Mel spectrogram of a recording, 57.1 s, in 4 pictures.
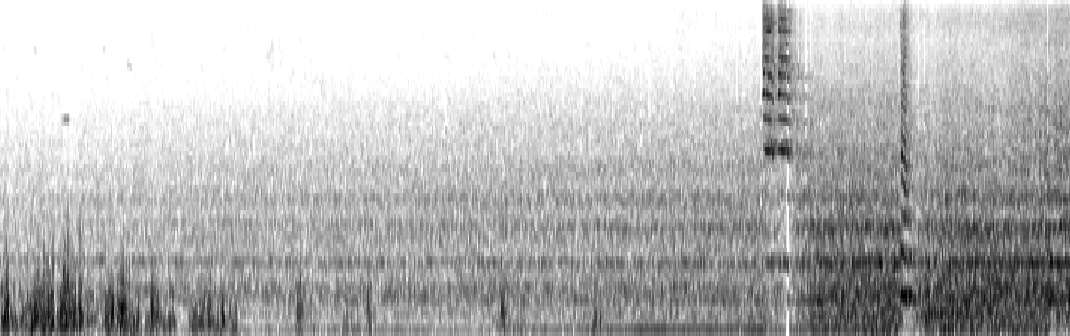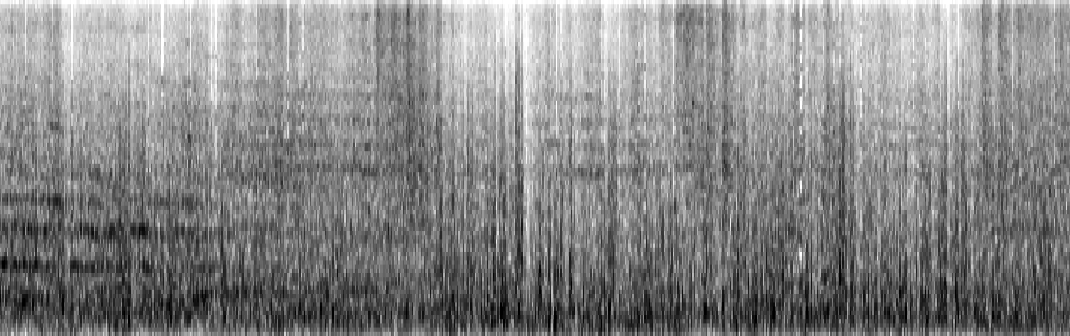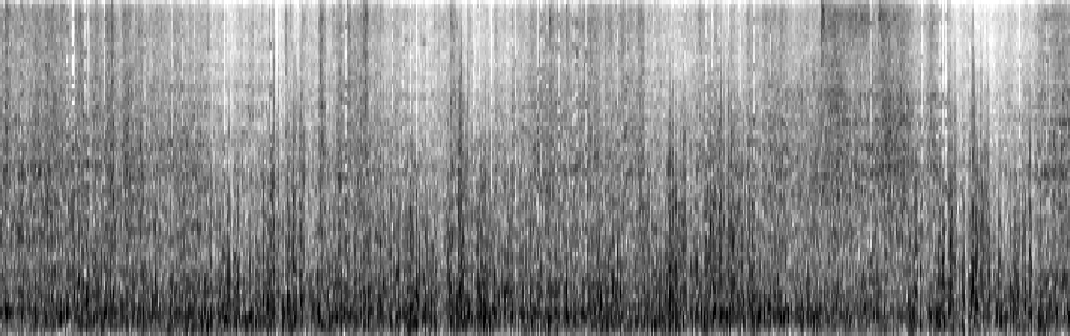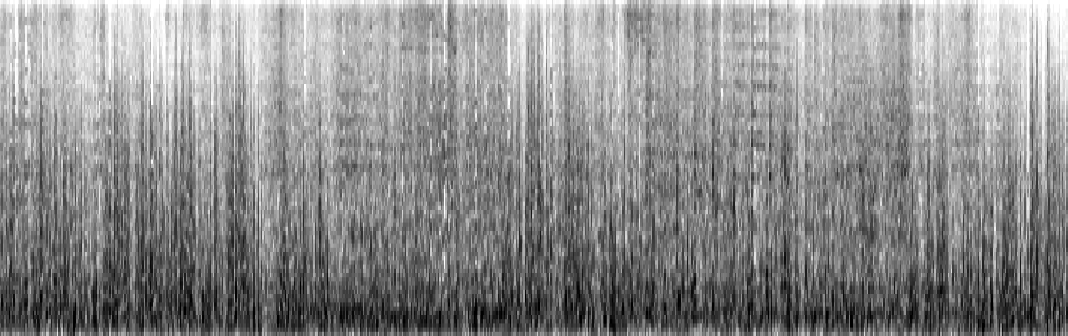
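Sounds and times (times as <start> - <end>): locomotive horn: 9.2 - 17.8
wagon wheels clattering over rail joints: 32.2 - 41.2.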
